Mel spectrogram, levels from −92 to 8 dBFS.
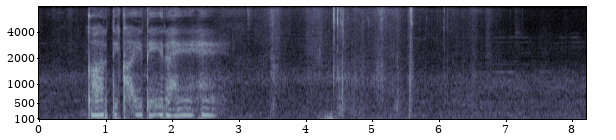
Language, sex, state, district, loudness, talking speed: Hindi, female, Rajasthan, Jaipur, -28 LUFS, 35 wpm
